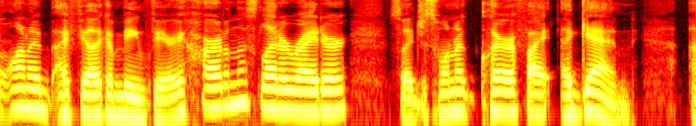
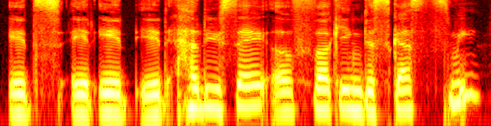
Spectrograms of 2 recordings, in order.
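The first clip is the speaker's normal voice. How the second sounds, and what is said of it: Bad put-on French accent. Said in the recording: “That was a very bad French accent.”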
